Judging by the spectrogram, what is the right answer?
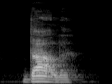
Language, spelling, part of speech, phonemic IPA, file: Dutch, dale, verb, /daːlə/, Nl-dale.ogg
- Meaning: singular present subjunctive of dalen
